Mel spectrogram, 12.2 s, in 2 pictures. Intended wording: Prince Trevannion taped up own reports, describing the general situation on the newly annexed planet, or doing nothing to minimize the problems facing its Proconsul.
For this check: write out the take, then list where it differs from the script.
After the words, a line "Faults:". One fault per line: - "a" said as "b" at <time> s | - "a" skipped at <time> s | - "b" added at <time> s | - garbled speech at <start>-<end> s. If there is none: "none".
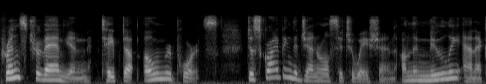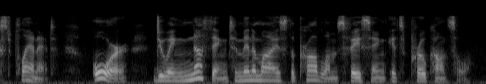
Prince Trevannion taped up own reports, describing the general situation on the newly annexed planet, or doing nothing to minimize the problems facing its Proconsul.
Faults:
none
